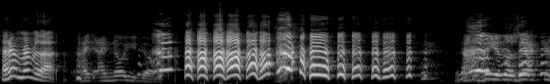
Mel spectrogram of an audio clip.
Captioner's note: laughing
